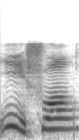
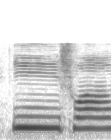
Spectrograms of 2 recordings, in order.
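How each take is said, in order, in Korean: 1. 첫 음절은 하강조입니다. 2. 첫 음절은 밋밋한 평조입니다. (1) "사성으로 숫자 일이 바뀝니다" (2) "이렇게 밋밋하게 읽지 않는다"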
